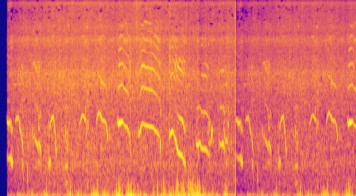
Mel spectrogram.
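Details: Labrador Retriever puppies crowded in a small box. A rapid, overlapping stream of short squeaky whines and yelps, many rising then dropping, carries on throughout over a deep rustling rumble of the pups moving about.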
